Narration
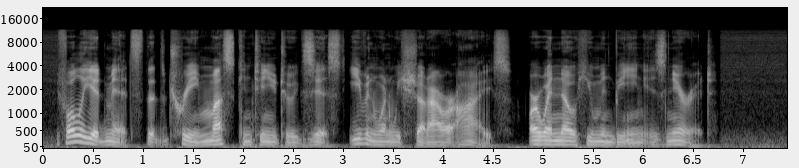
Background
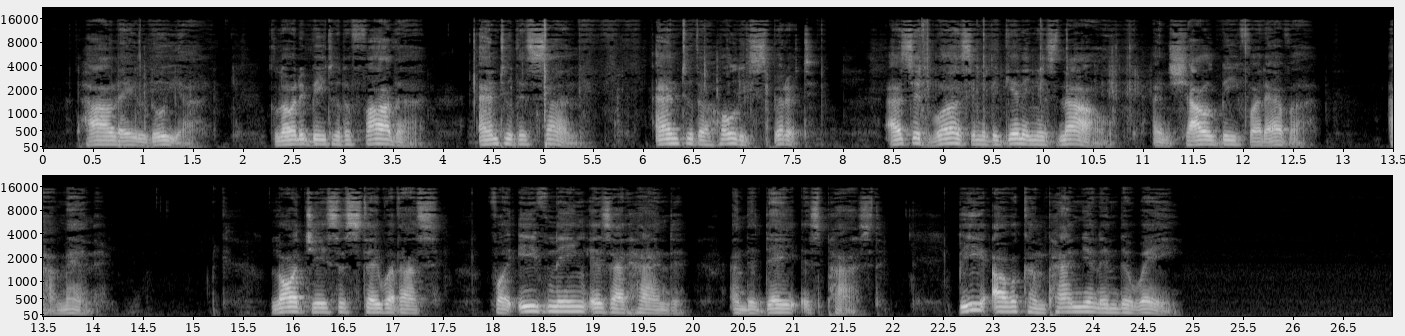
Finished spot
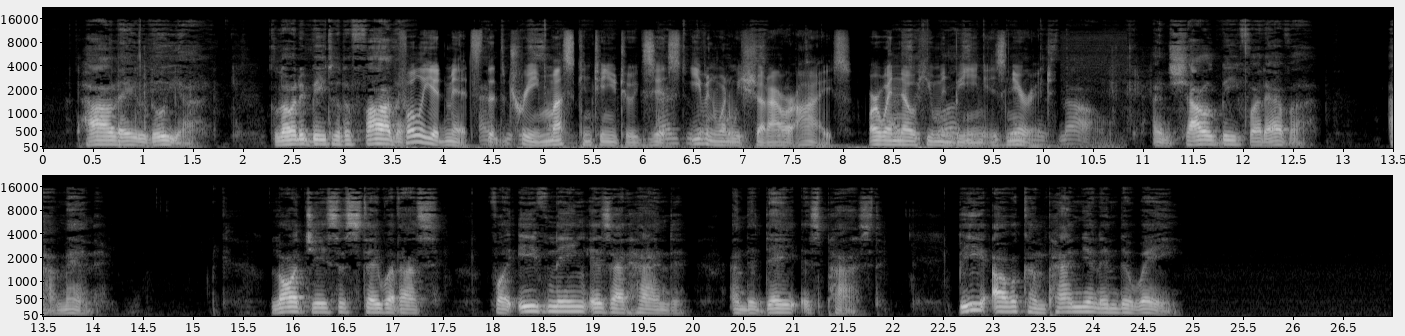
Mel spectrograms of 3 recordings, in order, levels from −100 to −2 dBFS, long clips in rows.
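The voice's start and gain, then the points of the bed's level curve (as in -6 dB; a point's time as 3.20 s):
3.40 s, -4.5 dB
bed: 3.55 s -0.5 dB
3.79 s -18.5 dB
10.52 s -18.5 dB
11.07 s -3.5 dB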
